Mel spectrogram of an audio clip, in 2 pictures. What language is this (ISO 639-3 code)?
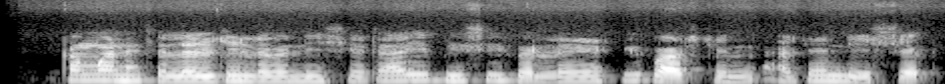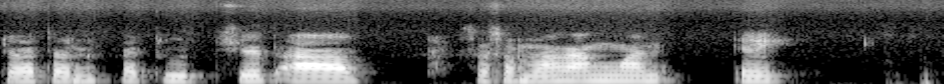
kln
